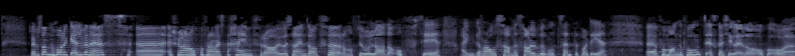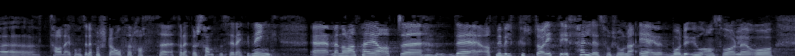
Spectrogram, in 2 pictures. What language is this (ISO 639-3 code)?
nno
